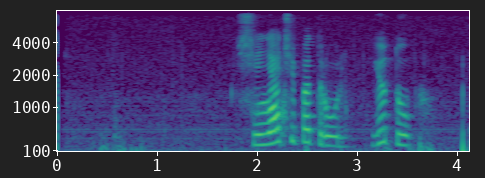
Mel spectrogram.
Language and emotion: Russian, neutral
